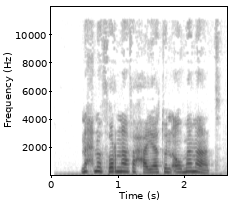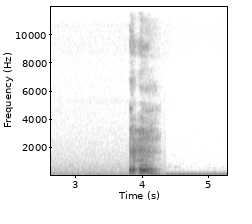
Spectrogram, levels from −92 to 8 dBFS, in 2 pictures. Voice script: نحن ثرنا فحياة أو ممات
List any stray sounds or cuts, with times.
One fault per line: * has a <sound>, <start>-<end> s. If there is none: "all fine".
* has a throat clearing, 3.8-4.3 s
